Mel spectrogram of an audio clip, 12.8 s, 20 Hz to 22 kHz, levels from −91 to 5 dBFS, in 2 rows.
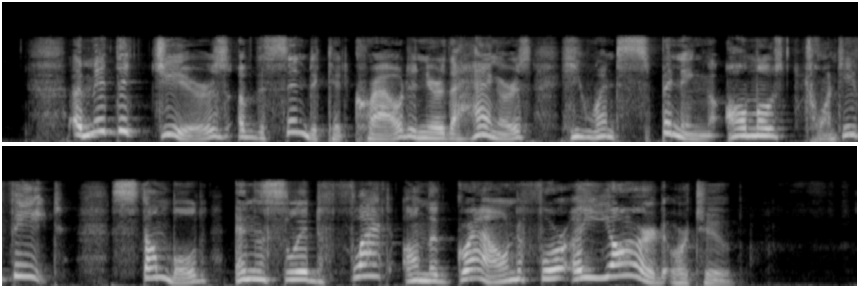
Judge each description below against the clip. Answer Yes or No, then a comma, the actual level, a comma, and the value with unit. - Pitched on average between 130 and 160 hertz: No, high, 210 Hz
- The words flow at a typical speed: No, slow, 130 wpm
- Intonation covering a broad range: Yes, wide, 7.1 semitones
